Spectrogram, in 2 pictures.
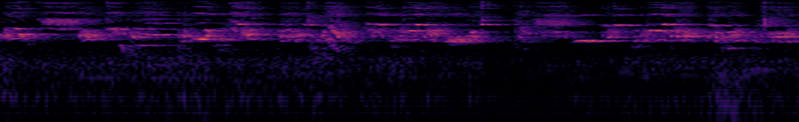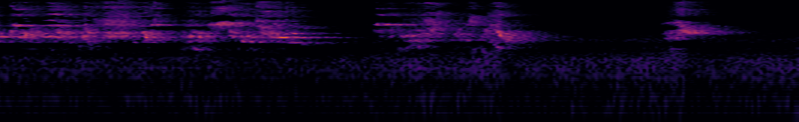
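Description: A Brown-backed Solitaire gives a long, high, tumbling run of fluty, metallic notes that pour out almost without pause, then breaks into shorter bursts near the end.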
